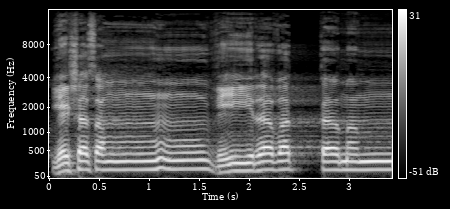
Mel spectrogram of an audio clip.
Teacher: యశసం అది అనుస్వారం కనుక అది వకారం పరంగా ఉంది కాబట్టి అనునాసిక వకారం వస్తుంది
